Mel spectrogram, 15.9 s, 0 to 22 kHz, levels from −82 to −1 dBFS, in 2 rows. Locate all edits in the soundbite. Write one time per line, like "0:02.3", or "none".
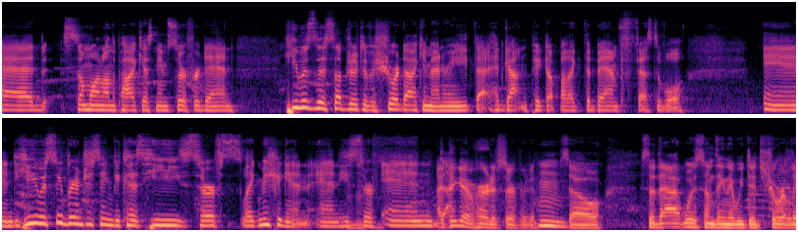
0:11.7
0:13.2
